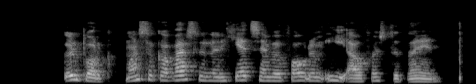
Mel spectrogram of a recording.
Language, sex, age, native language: Icelandic, male, 12, Icelandic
